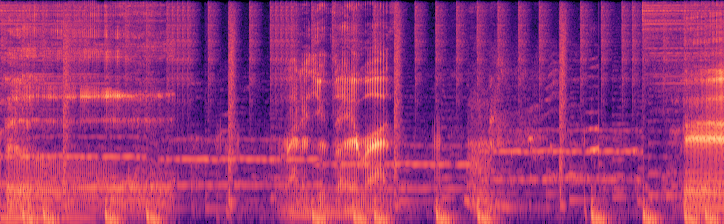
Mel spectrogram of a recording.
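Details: Girl burping: several loud, drawn-out belches over background music; ordinary burping.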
